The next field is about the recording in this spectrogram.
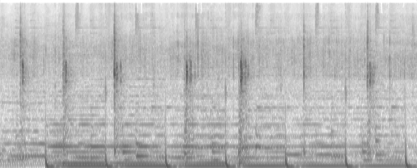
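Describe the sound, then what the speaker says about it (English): Prime ribeye beef searing in a hot pan with fat, a steady loud sizzle broken by regular sharp clanks and knocks every half second or so. "When we are searing it"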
